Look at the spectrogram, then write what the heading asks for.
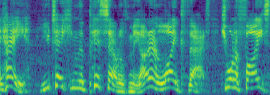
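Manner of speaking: high-pitched hammed-up challenge; mock confrontation. Acted quarrel in a bar joke.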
